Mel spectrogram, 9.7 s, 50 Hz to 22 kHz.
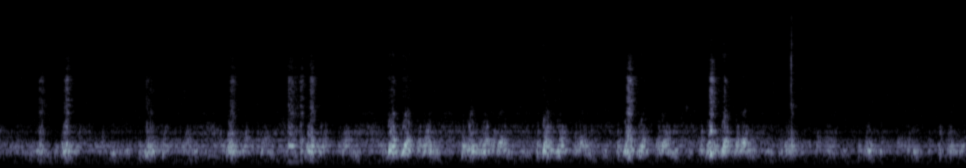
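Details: Adult heartbeat recorded on oneself with a Doppler for ASMR relaxation: rhythmic whooshing pulses at about 74 a minute, a normal rate.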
